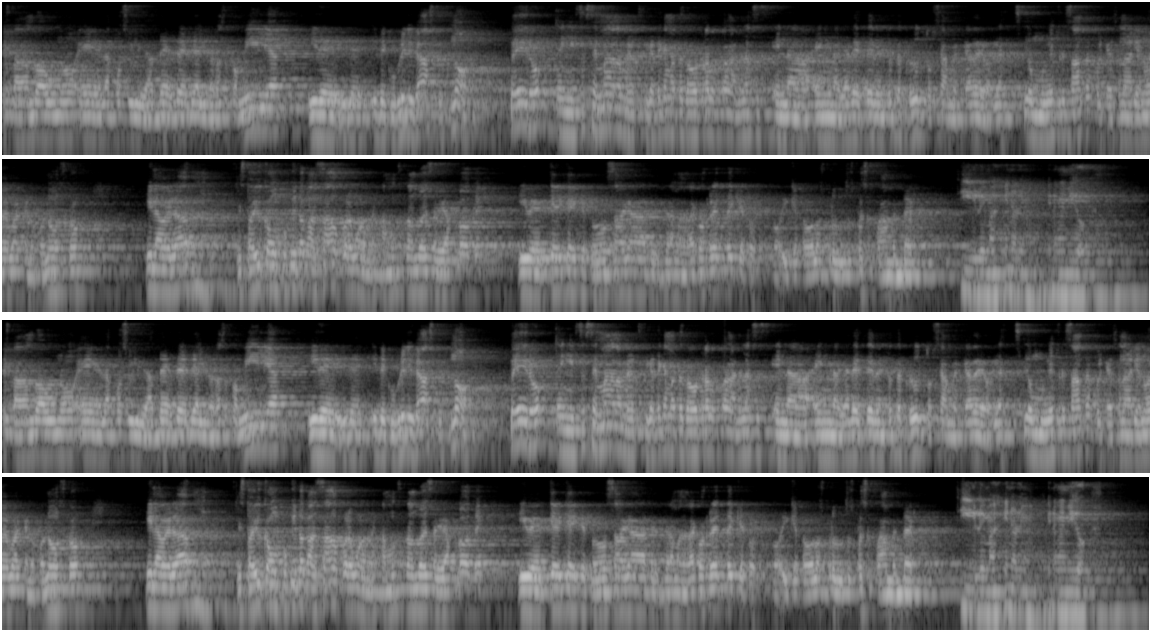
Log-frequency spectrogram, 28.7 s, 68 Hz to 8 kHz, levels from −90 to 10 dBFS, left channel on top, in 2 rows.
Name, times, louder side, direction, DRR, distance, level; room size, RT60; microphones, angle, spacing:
voice 1, 0.0-3.5 3.8-5.9 6.3-15.3 16.1-17.0 17.3-20.4 20.8-25.8, right 3 dB, 25° right, 1 dB, 0.4 m, -26 dB
voice 2, 26.3-28.1, right 1 dB, 65° right, 5 dB, 1.1 m, -30 dB
13.0 x 12.0 x 5.4 m, 3.0 s
head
